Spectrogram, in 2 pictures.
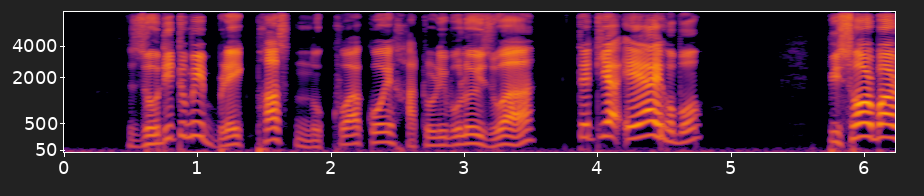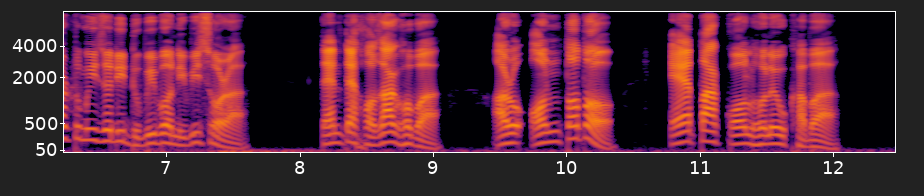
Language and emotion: Assamese, angry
